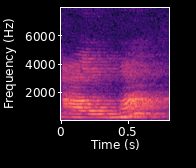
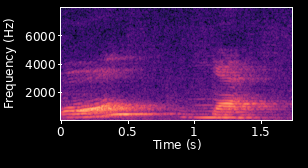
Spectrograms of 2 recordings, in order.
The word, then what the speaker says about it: алма: А не алма, а олма. Давайте скажем олма.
